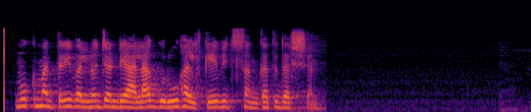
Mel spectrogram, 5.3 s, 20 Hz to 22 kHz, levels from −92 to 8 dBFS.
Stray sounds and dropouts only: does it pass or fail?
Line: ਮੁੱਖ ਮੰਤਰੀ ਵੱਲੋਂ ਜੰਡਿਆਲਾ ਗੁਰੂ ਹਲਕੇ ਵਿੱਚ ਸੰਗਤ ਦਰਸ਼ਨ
pass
